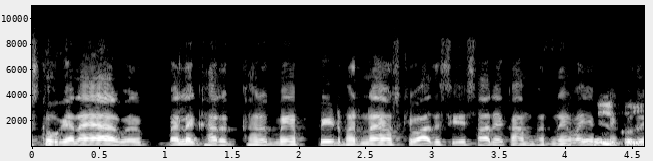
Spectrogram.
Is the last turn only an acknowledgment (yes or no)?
yes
